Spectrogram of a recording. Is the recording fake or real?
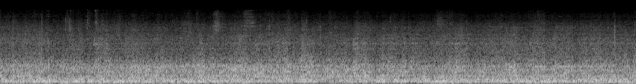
real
